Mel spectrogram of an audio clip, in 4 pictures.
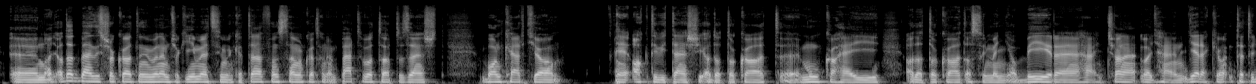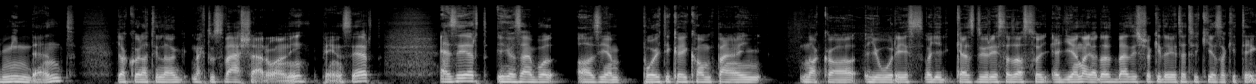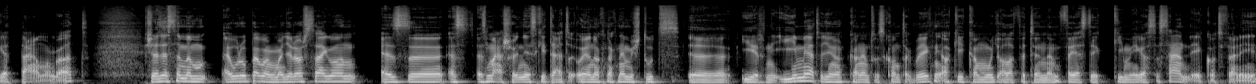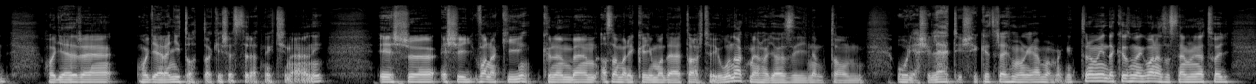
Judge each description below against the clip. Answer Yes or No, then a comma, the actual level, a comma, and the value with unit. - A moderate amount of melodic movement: No, narrow, 1.8 semitones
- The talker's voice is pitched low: Yes, low, 115 Hz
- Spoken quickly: Yes, fast, 165 wpm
